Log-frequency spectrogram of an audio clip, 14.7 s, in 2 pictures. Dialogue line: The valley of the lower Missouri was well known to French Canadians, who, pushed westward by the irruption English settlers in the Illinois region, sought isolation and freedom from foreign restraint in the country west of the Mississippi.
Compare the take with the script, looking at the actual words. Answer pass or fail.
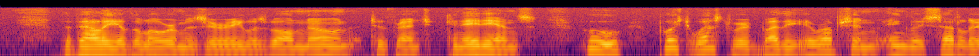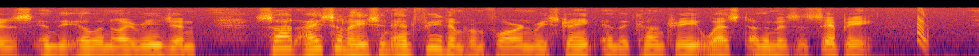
pass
